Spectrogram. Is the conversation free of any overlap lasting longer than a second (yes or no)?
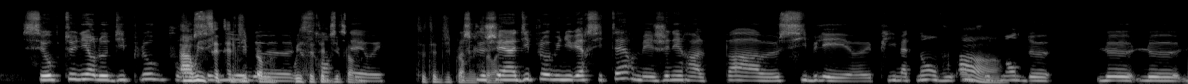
no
